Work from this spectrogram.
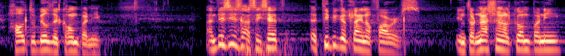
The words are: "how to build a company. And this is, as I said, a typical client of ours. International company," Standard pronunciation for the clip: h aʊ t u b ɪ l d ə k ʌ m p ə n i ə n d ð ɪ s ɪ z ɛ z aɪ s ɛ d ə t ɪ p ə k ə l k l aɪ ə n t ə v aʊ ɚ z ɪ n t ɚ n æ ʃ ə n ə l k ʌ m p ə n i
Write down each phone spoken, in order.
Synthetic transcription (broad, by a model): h aʊ t u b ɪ l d ə k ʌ m p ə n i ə n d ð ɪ s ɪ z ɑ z aɪ s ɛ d ə t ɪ p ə k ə l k l aɪ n ə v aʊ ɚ s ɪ n t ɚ n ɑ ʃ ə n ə l k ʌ m p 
